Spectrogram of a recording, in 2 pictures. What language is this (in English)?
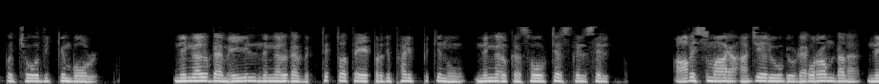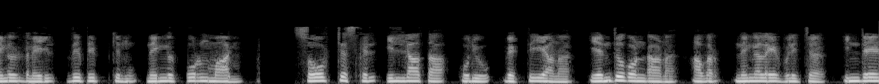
Malayalam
